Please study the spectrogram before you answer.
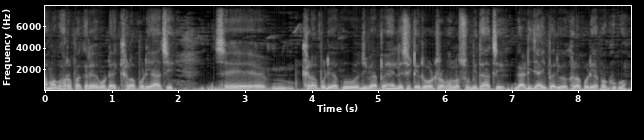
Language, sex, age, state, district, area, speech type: Odia, male, 30-45, Odisha, Jagatsinghpur, rural, spontaneous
